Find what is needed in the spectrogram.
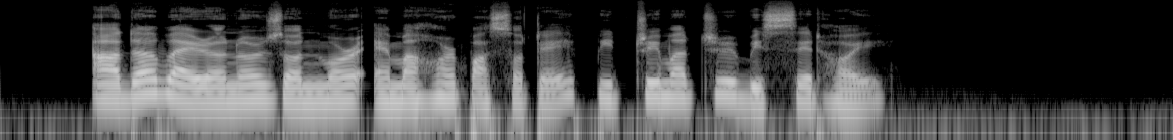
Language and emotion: Assamese, neutral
